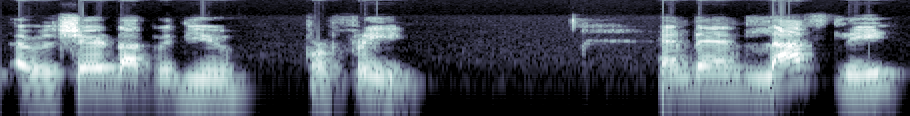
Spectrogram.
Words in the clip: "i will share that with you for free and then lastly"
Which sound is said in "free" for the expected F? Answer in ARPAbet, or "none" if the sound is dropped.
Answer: F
